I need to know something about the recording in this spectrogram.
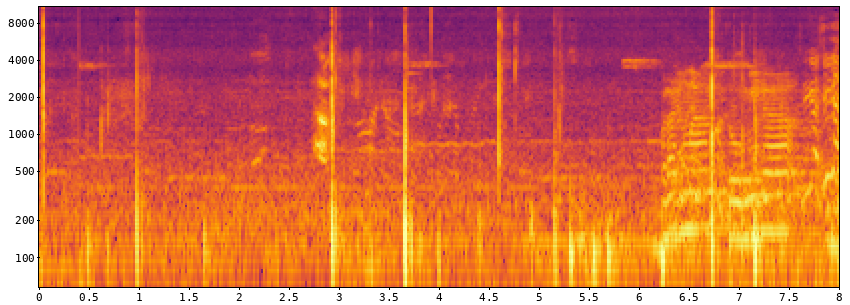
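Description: Beach volleyball being played: about five sharp slaps of hands and forearms on the ball, spaced over several seconds, the loudest a little before four seconds in. Players shout near the end.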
